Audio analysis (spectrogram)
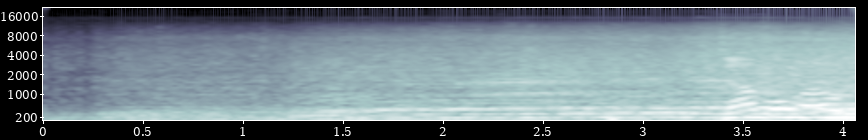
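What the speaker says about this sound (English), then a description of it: "Carl in the Camaro Roadster. If you look closely, got a little Roots blower sticking out the hood." A drag-racing Camaro Roadster with a Roots blower sticking out of the hood, at a Las Vegas bracket race: the engine drones steadily and swells louder toward the end, heard from a distance.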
